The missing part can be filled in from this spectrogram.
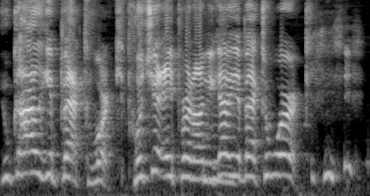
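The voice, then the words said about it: Brooklyn-style accent, yelling line cook. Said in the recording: “I don't know what that voice was, but it was not right. ... That was not Jennifer Coolidge. ... That's the cook guy, the line cook that was yelling at her when she was leaving. ... Brooklyn style accent, because that's the other voice I can do.”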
